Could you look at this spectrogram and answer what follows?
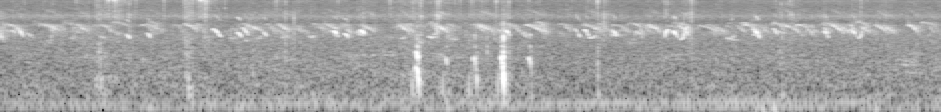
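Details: Newly hatched seven-tailed chicks in their nest, with the hen mother feeding them, keep up a busy chorus of shrill slurred peeps. A few louder knocks sound midway.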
